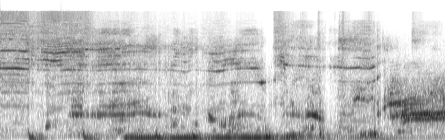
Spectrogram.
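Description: Loud music with a heavy bass line and a vocal line, played back at a party; the bass comes in strongly about a second in.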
